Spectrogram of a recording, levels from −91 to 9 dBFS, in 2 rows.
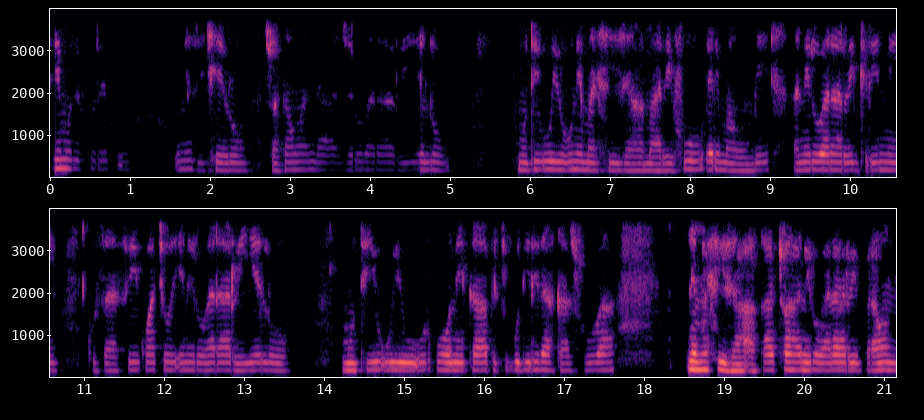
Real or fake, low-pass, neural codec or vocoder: real; 3.6 kHz; none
